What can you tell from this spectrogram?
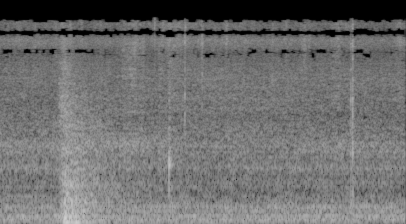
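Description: Hand work on a car's auxiliary drive belt: a short thump and rustle about a second in, then a couple of light clicks, over a steady low hum.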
